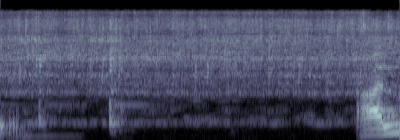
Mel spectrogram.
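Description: Hot oil sizzling steadily in a pressure cooker as chopped onion, tomato and green chilli go in on top of frying cumin, mustard seeds and potato, with one light tap about half a second in.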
